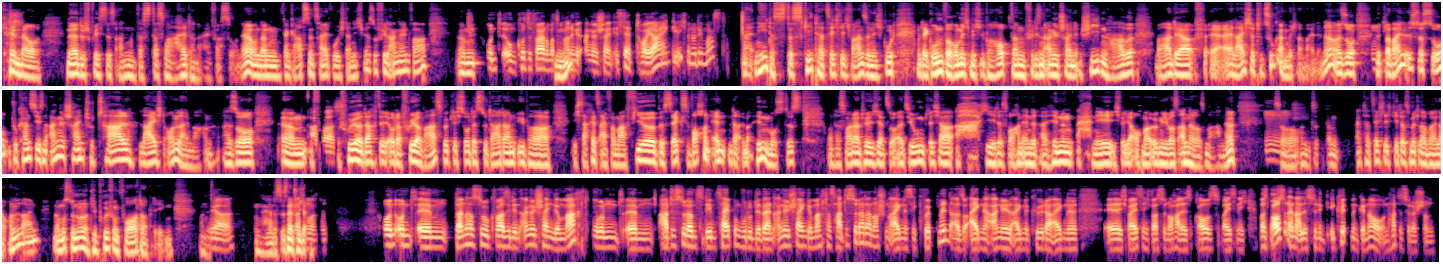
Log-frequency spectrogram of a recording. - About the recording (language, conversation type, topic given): German, podcast, Was ist dein liebstes Hobby?
- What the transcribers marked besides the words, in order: unintelligible speech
